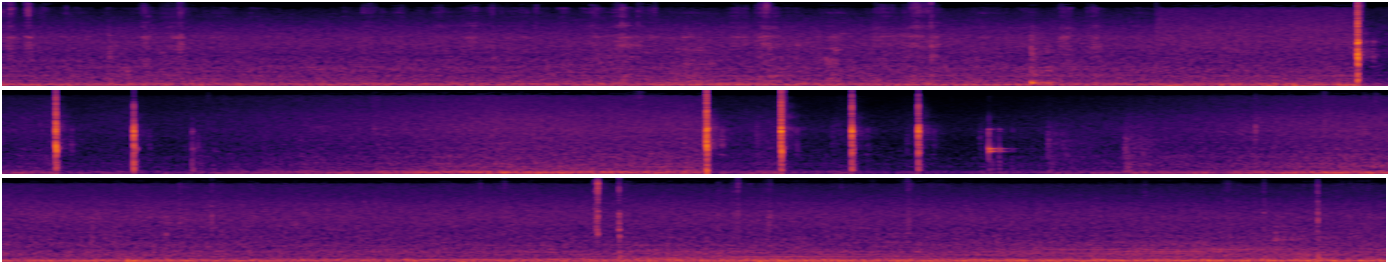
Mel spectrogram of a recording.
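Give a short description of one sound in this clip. A knife scrapes and shaves thin curls off a stick.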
